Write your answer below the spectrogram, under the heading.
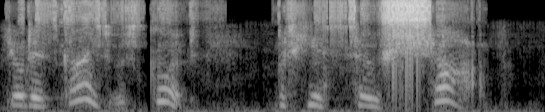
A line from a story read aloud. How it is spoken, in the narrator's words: she gasped excitedly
